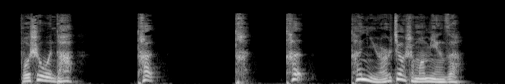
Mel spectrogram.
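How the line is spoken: Trembling voice. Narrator (Chinese): 我声音打颤

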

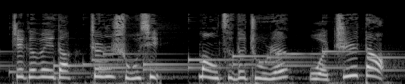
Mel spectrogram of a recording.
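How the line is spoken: Barking small dog. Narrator (Chinese): 一只小狗叫着说

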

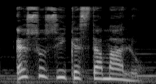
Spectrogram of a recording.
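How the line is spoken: Frantic shouting. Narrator (Spanish): gritó él, se levantó como un hombre loco

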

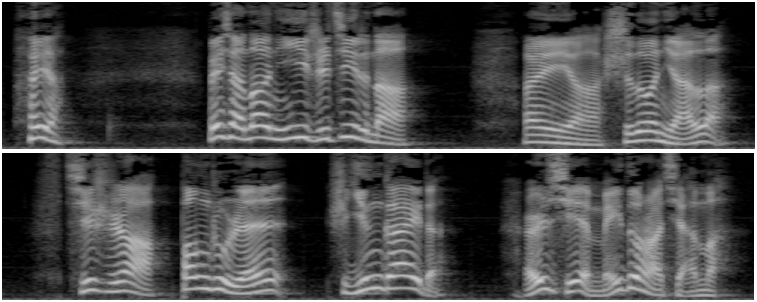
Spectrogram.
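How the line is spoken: Smiling, warm. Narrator (Chinese): 老板笑笑说

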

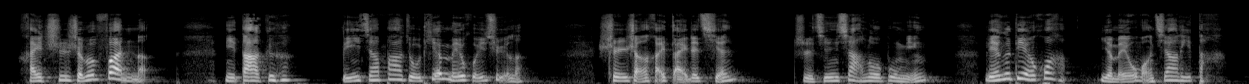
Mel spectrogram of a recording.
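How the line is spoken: Tearful voice. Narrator (Chinese): 刘品……带着哭腔说道

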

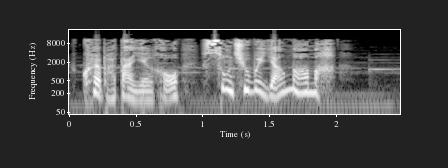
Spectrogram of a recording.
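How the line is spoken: Terrified urgent shout. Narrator (Chinese): 十分恐惧的静音赶紧喊道

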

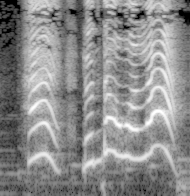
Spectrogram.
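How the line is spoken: Shouting. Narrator (Chinese): 茉莉也喊着

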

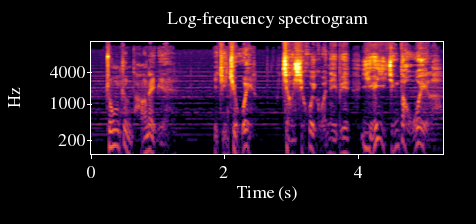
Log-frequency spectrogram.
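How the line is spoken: Low voice. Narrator (Chinese): 唐叔低声地说着

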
